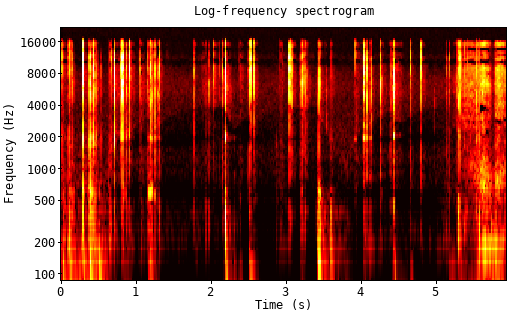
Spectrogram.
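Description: Pearls are tapped and scratched, giving a quiet, rapid series of short, bright clicks with brief pauses between bursts. The clip ends in a steadier, scratchy rustle.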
